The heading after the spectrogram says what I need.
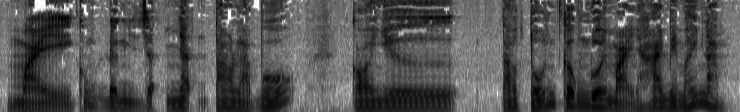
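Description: A bitter, scornful old father, as a narrator puts him on, shouting in a loud, slurred drone. His voice is dark and husky and sits close and dry, in a plain storybook reading. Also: on the low side, normal speed, no echo, lightly acted. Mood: scornful berating. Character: angry drunk older father, bitter and scornful.

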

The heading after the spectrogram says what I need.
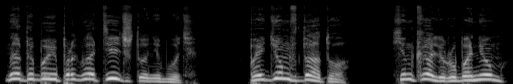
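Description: A man's voice: sits high, big pitch swings, a little slow, dark tone, no room sound, clean studio sound, pitched above the performer's own voice, heavily acted. A man voicing a hungry, weary young friend who talks in a lazy, glum drawl. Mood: casual.

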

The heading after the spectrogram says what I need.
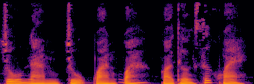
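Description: A woman's voice: sits low, a little slow, warm tone, dry recording. A woman voicing a grown man, an elder brother-in-law who speaks steadily and reassuringly while holding back grief. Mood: calm.

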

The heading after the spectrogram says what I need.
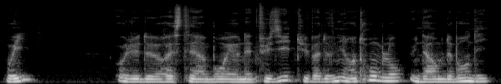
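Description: A man's voice: mid-range voice, a little fast, mellow, natural voice. A man reading a curt, commanding detective. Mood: probing. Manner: curt, authoritative questioning. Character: sharp, commanding male detective. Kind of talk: audiobook character reading.

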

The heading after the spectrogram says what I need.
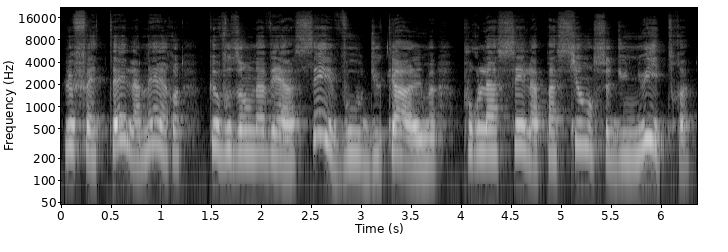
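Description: A woman's voice: animated, slow, darkish tone. A woman doing a cheeky young crab girl. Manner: sour, cheeky, higher pitched. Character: impertinent young female crab.

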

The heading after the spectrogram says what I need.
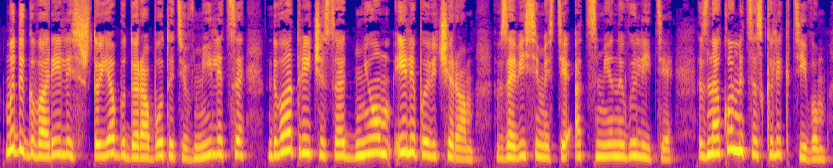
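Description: A woman reads a first-person audiobook in a measured, even way. Her voice sits somewhat high. The recording is dry and close. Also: no echo. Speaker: narrator.

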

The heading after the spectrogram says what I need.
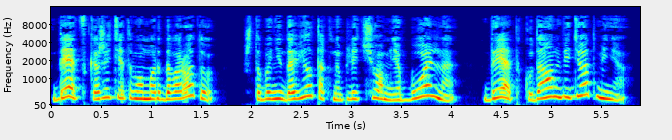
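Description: A woman doing a loud, cheeky young boy. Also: high-pitched, measured pace. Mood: scared. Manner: loud, excited, indignant shouting. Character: boy, bold, cheeky, then frightened.

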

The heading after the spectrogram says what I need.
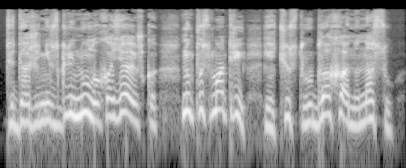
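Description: Woman doing a breathy, excitable, bossy little lap dog, close and dry. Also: mid-range voice, brisk, no room sound. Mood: fussy. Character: snobbish, hysterical small female dog.

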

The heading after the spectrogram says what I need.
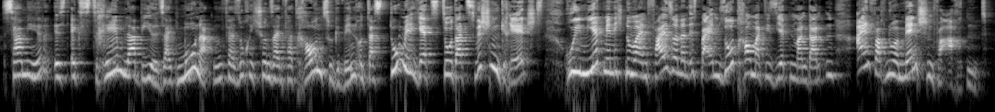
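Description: A woman voicing a weary lawyer in her thirties who tries to stay calm with her mother, read as an audiobook. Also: fairly high pitch, moderate pace, few pauses, echoey room, lightly acted. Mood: firm. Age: 30s. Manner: exasperated, trying to stay calm. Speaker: asylum lawyer. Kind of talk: audiobook reading.

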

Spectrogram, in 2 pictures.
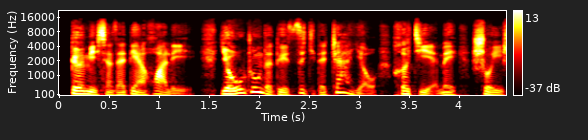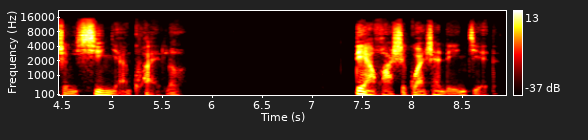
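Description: Husky guy narrating a radio story, voice moves around a lot, calm steady telling. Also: lowish voice. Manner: measured, expressive storytelling. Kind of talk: radio serial reading.

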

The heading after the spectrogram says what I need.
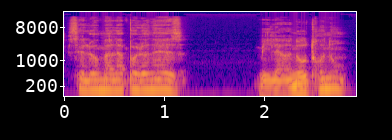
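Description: A man's voice: a little high, lively intonation, moderate pace, dark tone, slightly rough, pitched above the performer's own voice. A man voicing a severe, commanding countess. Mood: demanding. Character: severe aristocratic countess, woman.

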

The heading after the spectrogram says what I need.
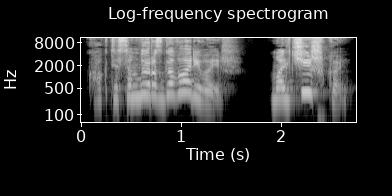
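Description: A woman's voice: fairly high pitch, moderate pace, darkish tone, lightly acted. A woman reader voicing an anxious older stepfather who presses with questions and pleads for mercy. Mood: indignant. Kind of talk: audiobook character reading.

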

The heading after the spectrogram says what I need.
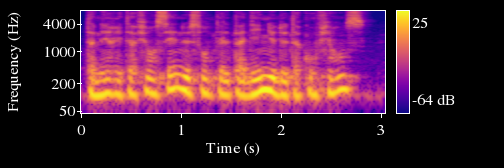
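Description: A man's voice: mid-range voice, steady tone, moderate pace, dark tone, husky. A man reading the part of an anxious noble mother who pleads with her son, his voice lifted a little. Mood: anxious pleading. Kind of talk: audiobook character voice.

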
